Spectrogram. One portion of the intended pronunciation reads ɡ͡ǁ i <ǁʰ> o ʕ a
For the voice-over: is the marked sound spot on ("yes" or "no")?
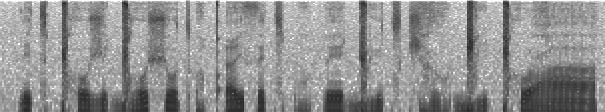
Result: yes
